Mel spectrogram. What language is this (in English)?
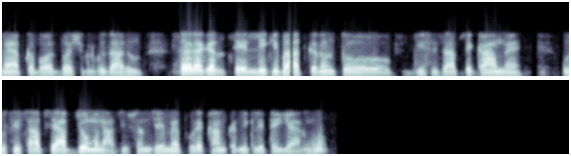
Urdu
